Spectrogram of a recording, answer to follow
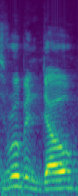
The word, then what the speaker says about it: Rouben D03: So it's Rouben Doe, but Doe? it's spelled D03. Okay. No doubt. You know, That's so, what's up. Kind of like John Doe, basically trying to focus more on the music and the message.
